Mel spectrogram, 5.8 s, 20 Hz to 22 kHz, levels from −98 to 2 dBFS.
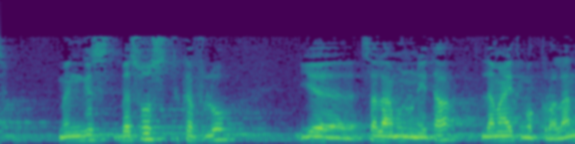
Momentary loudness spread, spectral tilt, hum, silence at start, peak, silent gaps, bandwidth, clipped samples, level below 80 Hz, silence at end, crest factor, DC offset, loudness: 19 LU; -6 dB/octave; none; 0 s; -10 dBFS; none; 8 kHz; under 0.1%; -70 dBFS; 0 s; 16 dB; under 0.1%; -24 LUFS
